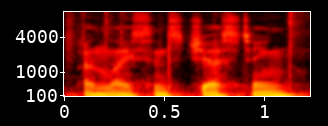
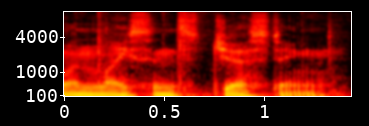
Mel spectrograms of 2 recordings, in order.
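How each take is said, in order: First: "Unlicensed jesting?" higher, rising at the end; incredulous question. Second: Said in the usual way. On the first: A narrator's reading. Narrator questioning an absurd old law, "Unlicensed jesting?" as incredulous rising question. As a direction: echo "Unlicensed jesting?" as a puzzled, high-pitched question. Narrator queries the term just read.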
